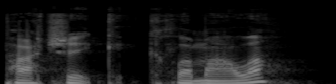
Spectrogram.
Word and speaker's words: Patryk Klimala: We're here to talk about Patryk Klimala. Firstly, is that how you say his name? – Yeah, that's pretty much bang on.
